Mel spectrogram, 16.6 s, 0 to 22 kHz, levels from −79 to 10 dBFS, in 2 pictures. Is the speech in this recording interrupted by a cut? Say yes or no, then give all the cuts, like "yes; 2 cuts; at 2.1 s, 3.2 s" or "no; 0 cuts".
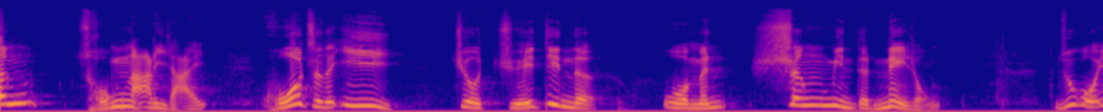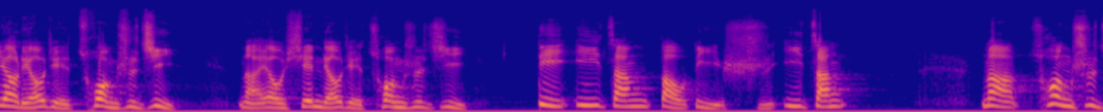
yes; 2 cuts; at 1.9 s, 7.9 s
